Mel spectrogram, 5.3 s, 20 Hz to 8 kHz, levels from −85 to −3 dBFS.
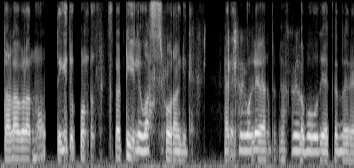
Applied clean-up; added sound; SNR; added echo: neural diffusion model UNIVERSE++.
